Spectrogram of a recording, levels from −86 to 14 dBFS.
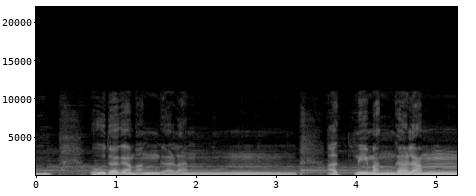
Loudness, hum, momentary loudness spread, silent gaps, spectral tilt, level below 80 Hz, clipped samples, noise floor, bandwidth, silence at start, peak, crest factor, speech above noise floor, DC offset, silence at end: -20 LUFS; none; 11 LU; none; -9 dB/octave; -62 dBFS; under 0.1%; -41 dBFS; 7 kHz; 0 s; -4 dBFS; 14 dB; 23 dB; under 0.1%; 0 s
